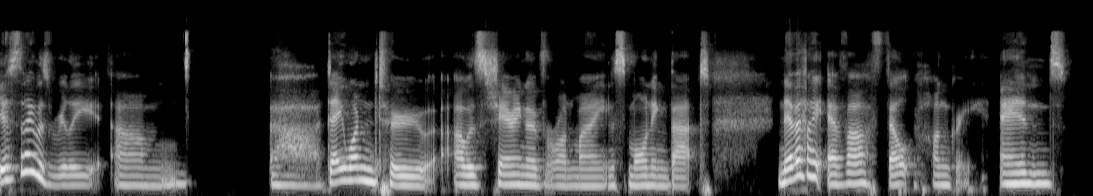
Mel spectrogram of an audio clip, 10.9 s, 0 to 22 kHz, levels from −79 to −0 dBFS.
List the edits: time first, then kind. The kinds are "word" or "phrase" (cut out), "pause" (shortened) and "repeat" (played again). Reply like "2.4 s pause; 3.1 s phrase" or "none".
1.1 s word; 3.8 s word; 6.1 s word; 8.0 s word; 9.1 s word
